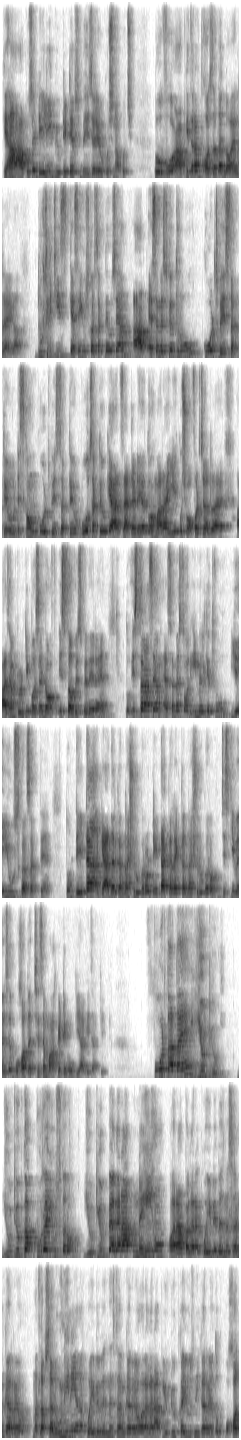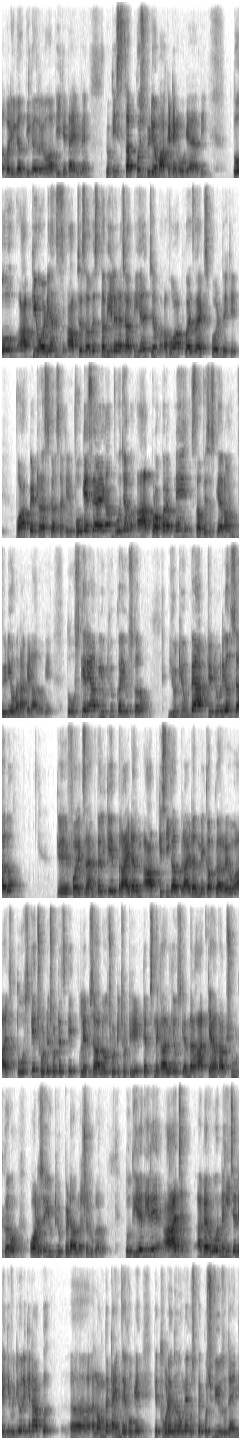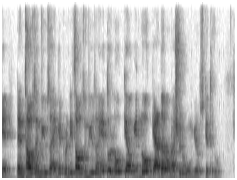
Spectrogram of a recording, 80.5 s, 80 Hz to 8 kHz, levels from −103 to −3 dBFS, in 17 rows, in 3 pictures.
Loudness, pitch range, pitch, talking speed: -27 LUFS, 190-230 Hz, 210 Hz, 230 wpm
